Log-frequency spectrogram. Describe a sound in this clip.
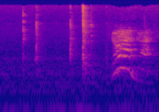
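A lift button clicks as a finger presses it.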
